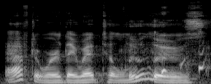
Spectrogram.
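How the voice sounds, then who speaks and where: A father reading a children's storybook aloud in an animated way, with playful, chatty asides to his kids. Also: low voice, moderate pace, noisy background.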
